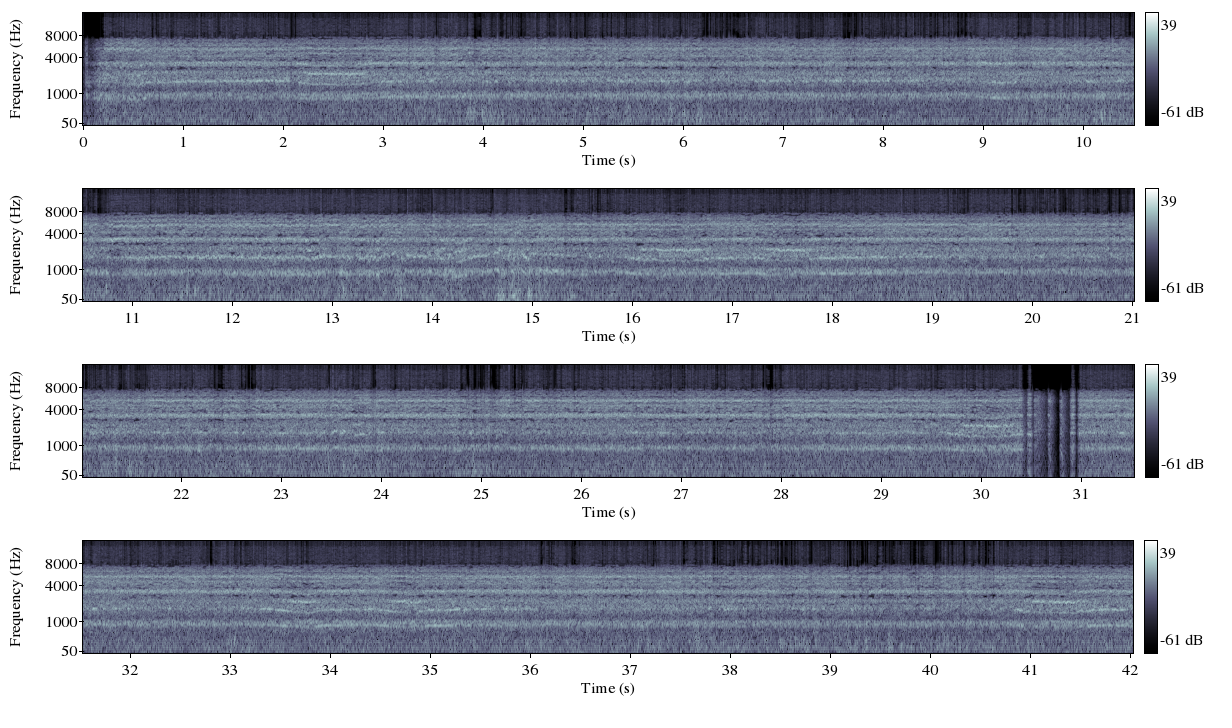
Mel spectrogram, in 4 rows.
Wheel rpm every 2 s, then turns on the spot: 150, 220, 230, 230, 230, 230, 220, 240, 220, 230, 240, 230, 230, 230, 230, 230, 230, 220, 230, 230, 230.
none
